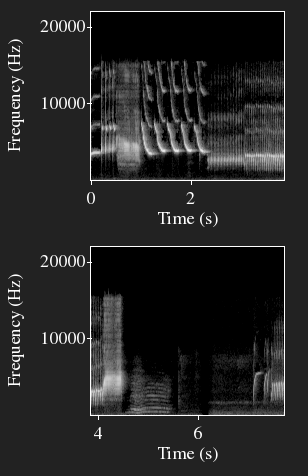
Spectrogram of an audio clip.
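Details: Canary training song: clear high phrases, a run of repeated down-slurred whistles, then a long buzzy trill rising at its end, a brief silence, and a new trill starting.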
